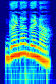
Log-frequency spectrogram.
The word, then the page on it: ಗಣಗಣ: gaṇa gaṇa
